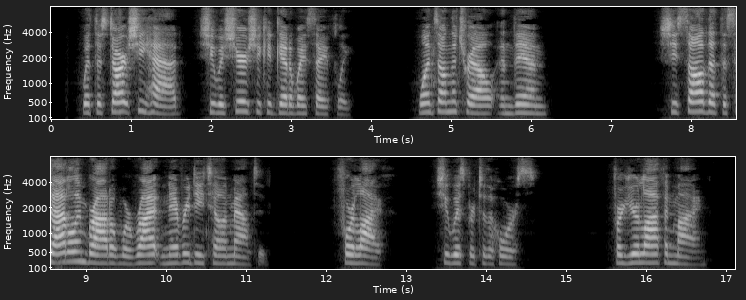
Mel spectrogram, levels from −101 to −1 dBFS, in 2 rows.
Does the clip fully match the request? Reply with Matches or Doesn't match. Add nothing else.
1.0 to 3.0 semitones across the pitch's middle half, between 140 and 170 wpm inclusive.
Matches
